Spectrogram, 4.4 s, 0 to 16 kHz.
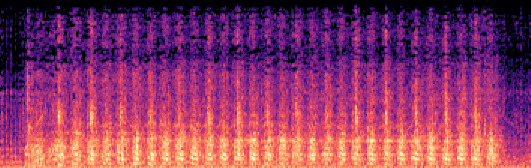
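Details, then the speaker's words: TDI 114 hp diesel van just after a gearbox change, with the turbo wastegate removed: even starter churning at about four pulses a second for four seconds, never catching. It cranks fine but won't fire; cause not diagnosed. "Je suis dégoûté. C'est la première fois que j'entends aussi longtemps un démarreur sur un TDI."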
